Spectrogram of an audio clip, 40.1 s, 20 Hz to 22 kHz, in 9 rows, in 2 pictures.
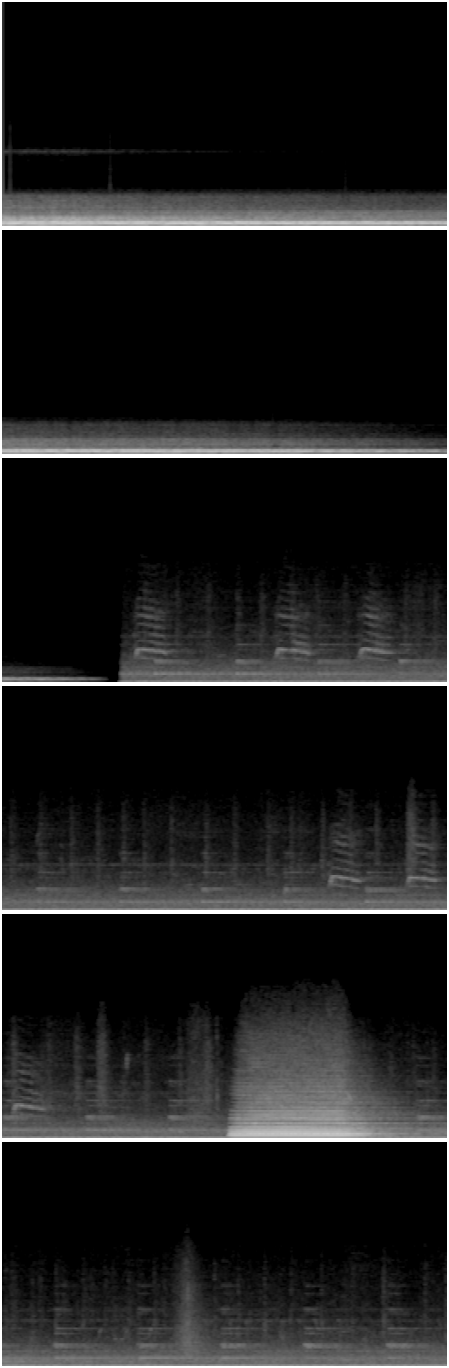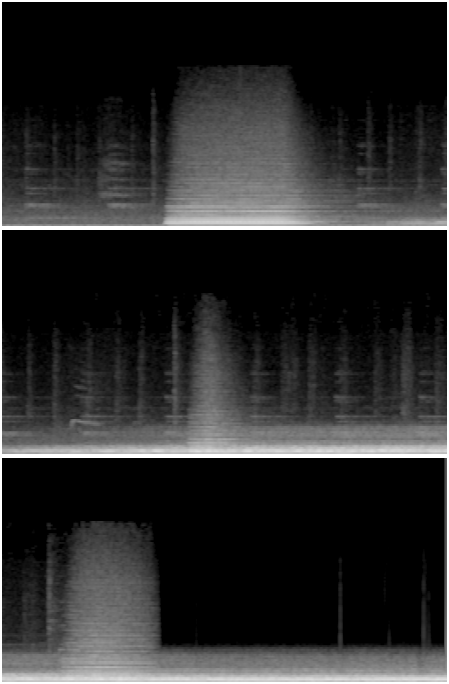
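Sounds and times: train rumbling: 10.1 - 40.0
train horn blasts: 20.0 - 22.2, 28.3 - 37.7.

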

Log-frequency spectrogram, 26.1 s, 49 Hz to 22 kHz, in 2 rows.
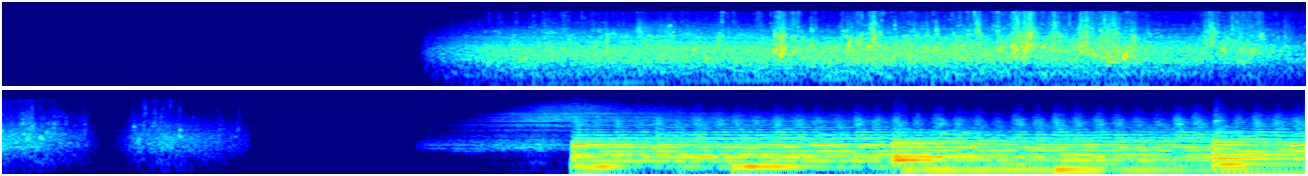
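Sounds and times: rushing river water: 4.2 - 15.4
water splashes: 4.3 - 15.6.

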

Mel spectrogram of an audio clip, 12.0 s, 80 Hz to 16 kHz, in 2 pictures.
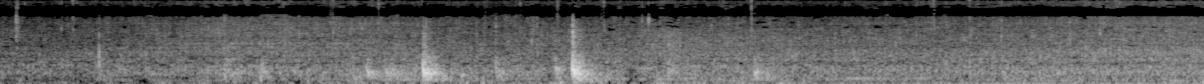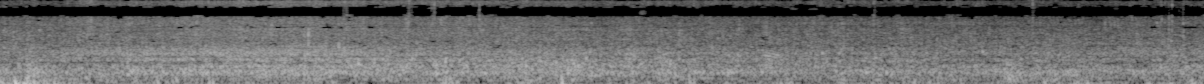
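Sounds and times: waves lapping on rocks: 0.0 - 12.0
water slaps: 1.0 - 4.0.

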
